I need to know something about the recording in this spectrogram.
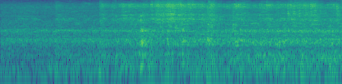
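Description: Tram wheels squeal and rattle on the tracks.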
